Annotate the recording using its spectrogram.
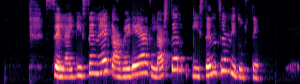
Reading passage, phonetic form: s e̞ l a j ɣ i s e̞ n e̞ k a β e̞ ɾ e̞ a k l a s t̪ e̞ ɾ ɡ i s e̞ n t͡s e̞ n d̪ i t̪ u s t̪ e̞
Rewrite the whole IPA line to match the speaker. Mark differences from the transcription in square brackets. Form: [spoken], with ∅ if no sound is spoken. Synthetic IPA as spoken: s e̞ l a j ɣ i s e̞ n e̞ k a β e̞ ɾ e̞ a k l a s t̪ e̞ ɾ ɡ i s e̞ n t͡s e̞ n d̪ i t̪ u s t̪ e̞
